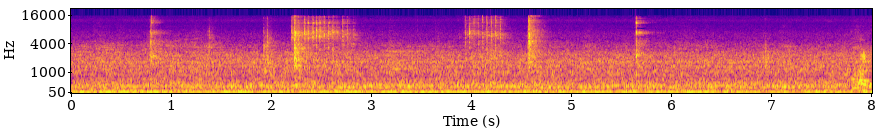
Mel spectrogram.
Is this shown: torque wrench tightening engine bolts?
yes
